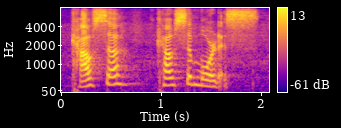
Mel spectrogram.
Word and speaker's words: causa mortis: have two types of inter vivos and it's pronounced causa causa mortis and sometimes it's mortise cuffs us it's written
